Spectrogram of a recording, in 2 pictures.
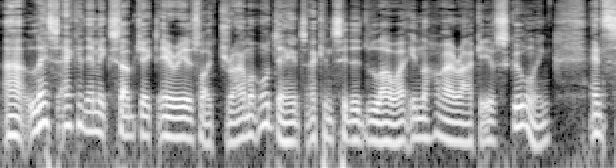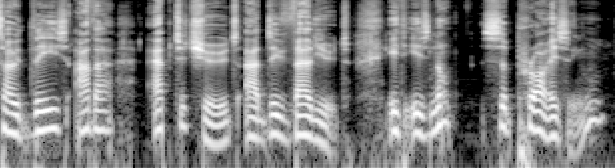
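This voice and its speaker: A man's voice: medium pitch, lively intonation, a little slow, dry recording. A man reading a scripted article aloud, sometimes stumbling over a word and rereading it. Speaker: article reader.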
